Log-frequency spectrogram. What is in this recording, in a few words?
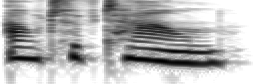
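"out-of-town", British English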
